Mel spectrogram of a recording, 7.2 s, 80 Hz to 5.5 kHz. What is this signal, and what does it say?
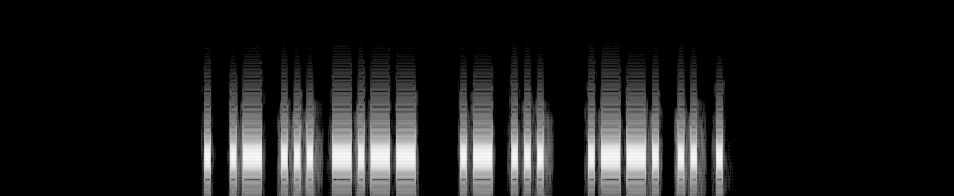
Morse code, heard as a keyed tone, about 25 wpm, 600 Hz. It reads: EASY AS PIE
